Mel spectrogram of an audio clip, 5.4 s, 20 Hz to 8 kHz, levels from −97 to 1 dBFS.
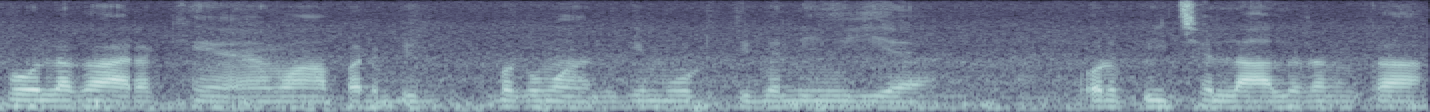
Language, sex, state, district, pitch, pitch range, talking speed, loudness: Hindi, male, Madhya Pradesh, Katni, 115 Hz, 110-115 Hz, 200 wpm, -21 LUFS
